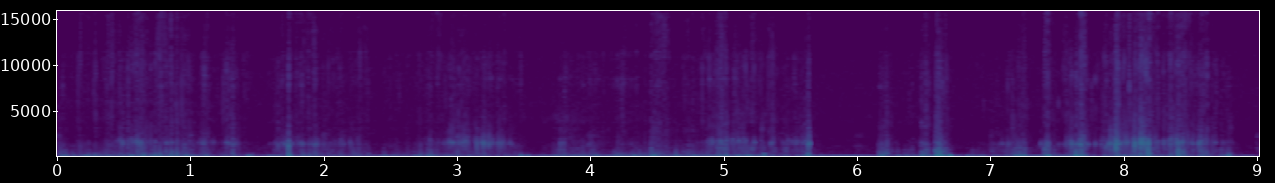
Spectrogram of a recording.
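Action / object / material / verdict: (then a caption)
scrape / metal mesh microphone grille and bristle brush / metal mesh / none. A spoolie brush on an orange handle is brushed over the top and side of the hollow metal mesh grille of a small microphone held in one hand. Close, scratchy rustling and crinkling strokes come in bursts over a steady low hum.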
